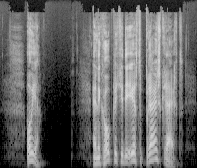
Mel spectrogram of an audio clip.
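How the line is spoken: Calling after someone. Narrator (Dutch): riep Tibbe haar nog na

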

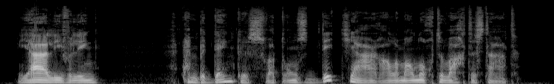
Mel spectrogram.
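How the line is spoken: Plain. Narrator (Dutch): zei Pongo

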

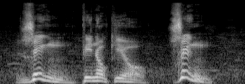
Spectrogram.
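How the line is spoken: Fat puppeteer snapping. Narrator (Dutch): snauwde Stromboli, de dikke poppenspeler

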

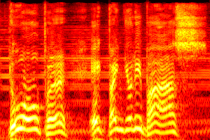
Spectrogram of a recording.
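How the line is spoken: Loud call. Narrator (Dutch): een luide stem riep

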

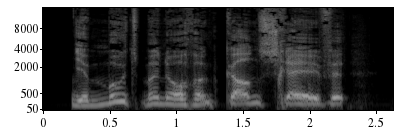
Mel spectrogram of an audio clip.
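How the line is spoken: Pleading. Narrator (Dutch): smeekte Luca

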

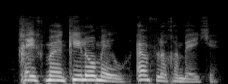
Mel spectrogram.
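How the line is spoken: Growling. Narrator (Dutch): gromde tegen het bakkersknechtje

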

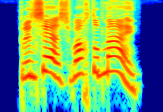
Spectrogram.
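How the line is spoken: Frog calling after someone. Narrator (Dutch): riep de kikker haar na

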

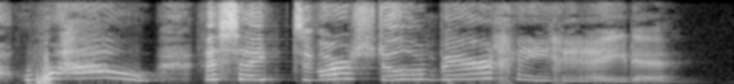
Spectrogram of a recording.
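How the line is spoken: Shriek. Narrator (Dutch): gilde hij

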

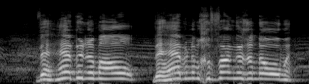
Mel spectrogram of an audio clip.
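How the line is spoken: Little men roaring from windows. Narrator (Dutch): brulden de mannetjes bovenuit de ramen

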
